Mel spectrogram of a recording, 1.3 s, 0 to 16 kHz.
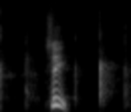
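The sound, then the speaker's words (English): A handful of quick, sharp hand claps tap out a steady eight-count rhythm, the UCLA fans' '8 clap', some crisp and some faint, with a short burst of a voice cutting in partway through. “get your hands in the air. 8 clap time, baby.”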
